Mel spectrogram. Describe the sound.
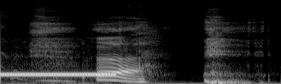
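A phone call is placed: a steady, loud telephone dial tone hums for about a second, then breaks off as a voice cuts in; after a short pause, brief muffled speech follows.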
